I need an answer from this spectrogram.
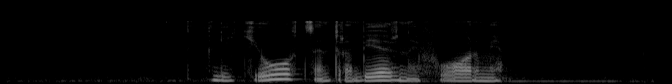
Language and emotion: Russian, sad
